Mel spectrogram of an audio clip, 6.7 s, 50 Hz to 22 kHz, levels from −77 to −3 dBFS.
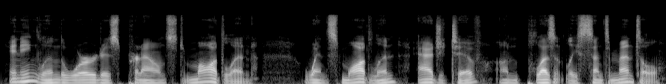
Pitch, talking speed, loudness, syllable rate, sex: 100 Hz, 110 wpm, -21 LUFS, 4.7 syllables/s, male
